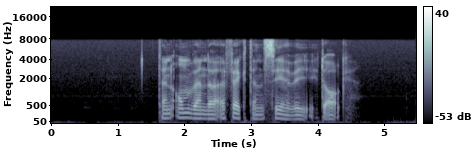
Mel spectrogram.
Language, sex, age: Swedish, male, 32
